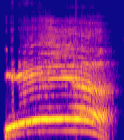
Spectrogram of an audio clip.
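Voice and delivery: loud, high drawn-out yell; shouting. Real, not acted. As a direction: yell to be heard over a bad connection. Calling out over bad audio.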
